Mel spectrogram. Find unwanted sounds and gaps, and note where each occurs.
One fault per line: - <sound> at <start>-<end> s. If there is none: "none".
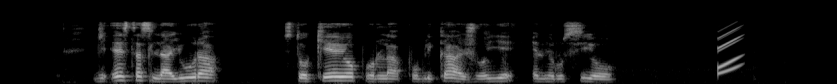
- chirp at 7.2-7.5 s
